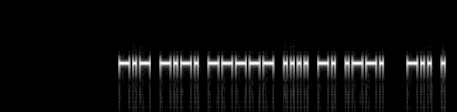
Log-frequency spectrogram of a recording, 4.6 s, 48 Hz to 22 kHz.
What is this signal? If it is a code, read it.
Morse code, heard as a keyed tone, about 36 wpm, 700 Hz. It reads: KC0HNP DE
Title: USA Callsign DE Callsign 35wpm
